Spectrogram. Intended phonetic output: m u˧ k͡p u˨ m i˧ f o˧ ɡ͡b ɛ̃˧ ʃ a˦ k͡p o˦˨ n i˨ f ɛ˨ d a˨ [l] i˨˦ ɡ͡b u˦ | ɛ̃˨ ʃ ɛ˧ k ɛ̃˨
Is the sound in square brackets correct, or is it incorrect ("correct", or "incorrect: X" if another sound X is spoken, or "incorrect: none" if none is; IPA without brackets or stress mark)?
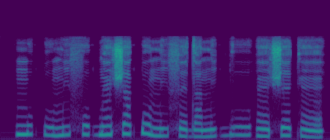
incorrect: n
